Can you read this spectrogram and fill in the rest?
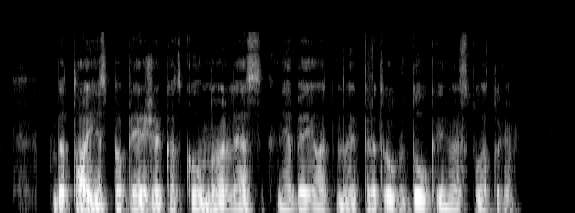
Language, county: Lithuanian, Utena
